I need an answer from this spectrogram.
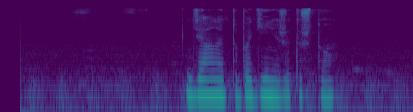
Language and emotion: Russian, neutral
